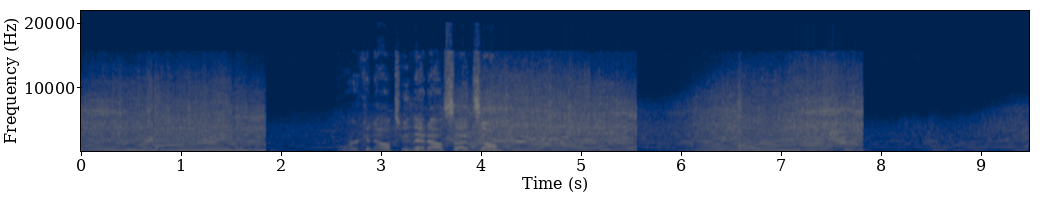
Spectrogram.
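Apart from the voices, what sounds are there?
drift car driving Brno Circuit in qualifying run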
